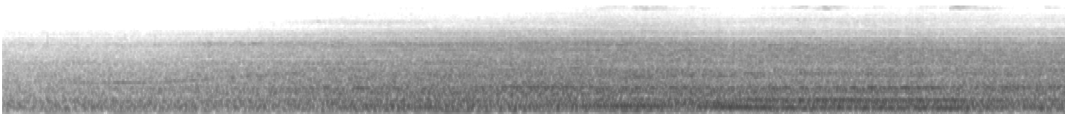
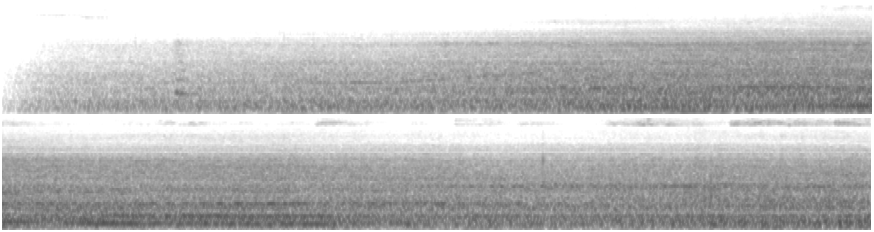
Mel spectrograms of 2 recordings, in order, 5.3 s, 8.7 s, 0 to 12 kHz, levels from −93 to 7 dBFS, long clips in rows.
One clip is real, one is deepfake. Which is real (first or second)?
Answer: first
